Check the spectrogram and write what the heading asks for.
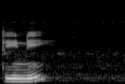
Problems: none marked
